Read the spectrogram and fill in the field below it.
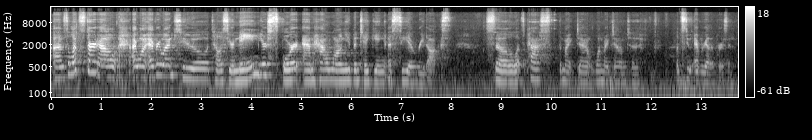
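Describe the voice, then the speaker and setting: A woman's voice: mid-range voice, a little slow, fairly bright tone, slight background noise. A woman moderating a live athlete panel, upbeat and dotted with fillers. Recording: reverberant event hall.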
